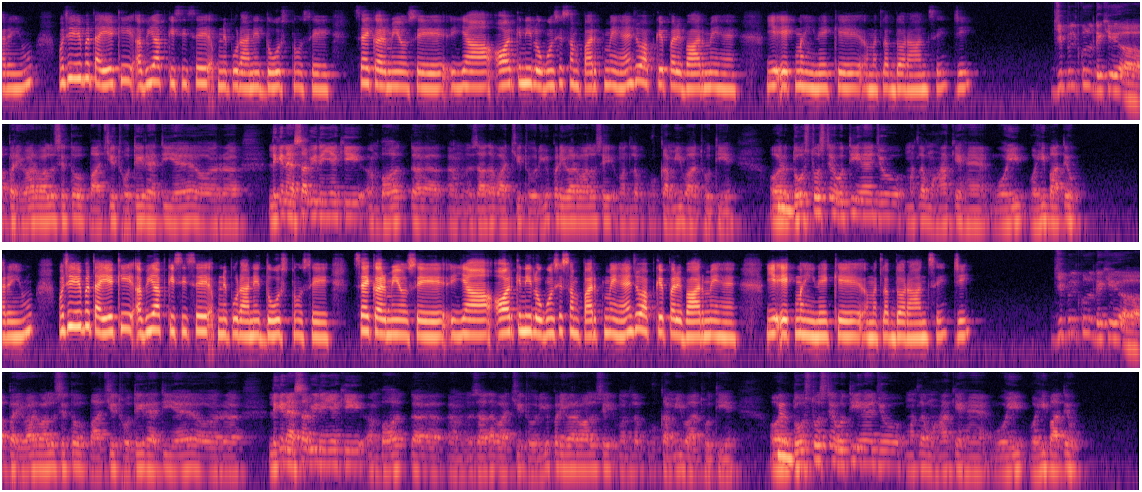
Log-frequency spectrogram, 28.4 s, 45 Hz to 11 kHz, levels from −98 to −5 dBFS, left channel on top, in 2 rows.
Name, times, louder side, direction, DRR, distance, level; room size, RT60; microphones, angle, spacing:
voice 1, 0.0-12.1 23.9-24.1, right 5 dB, 60° right, 0.4 m, -23 dB
voice 2, 13.1-27.6, left 1 dB, 35° left, 3.1 m, -36 dB
15.0 x 7.1 x 2.9 m
head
